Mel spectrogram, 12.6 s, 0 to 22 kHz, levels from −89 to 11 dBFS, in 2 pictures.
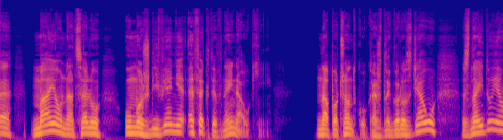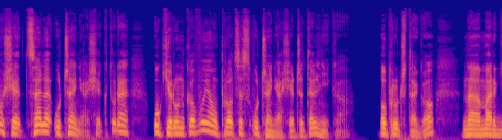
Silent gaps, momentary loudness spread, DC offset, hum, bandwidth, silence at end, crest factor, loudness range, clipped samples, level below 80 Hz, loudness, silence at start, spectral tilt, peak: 3.69-3.92 s; 9 LU; under 0.1%; none; 18 kHz; 0 s; 16 dB; 3 LU; under 0.1%; -46 dBFS; -19 LUFS; 0 s; -6 dB/octave; -2 dBFS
